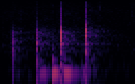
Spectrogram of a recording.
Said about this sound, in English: And so he knocks once. And you hear the knock, and then he knocks again because you might be doing something and you're not able to get to the door.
